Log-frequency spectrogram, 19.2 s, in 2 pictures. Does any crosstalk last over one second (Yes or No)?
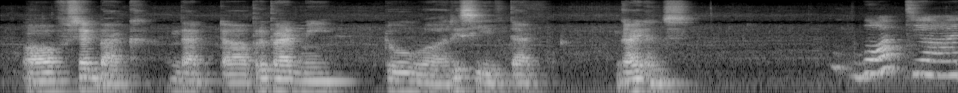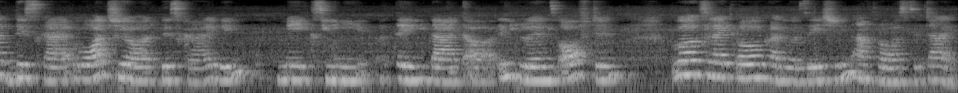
No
